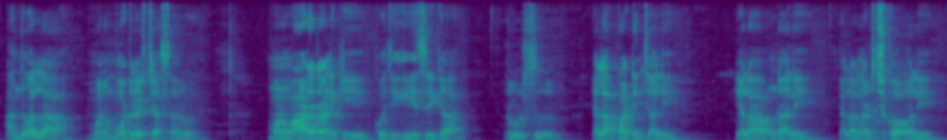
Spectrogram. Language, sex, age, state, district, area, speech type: Telugu, male, 18-30, Andhra Pradesh, Sri Balaji, rural, spontaneous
